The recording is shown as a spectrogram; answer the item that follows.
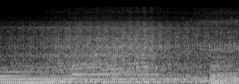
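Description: A car pulling away: a rushing noise that swells and then cuts off suddenly at the end, over soft background music.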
